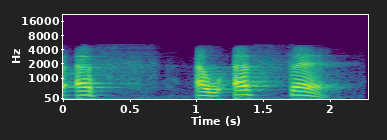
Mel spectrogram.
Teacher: لساني الطرف بتاعه في الخارج ومصطدم او متعامد عليه اطراف الثنايا العليا، اطراف سنانك من فوق.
